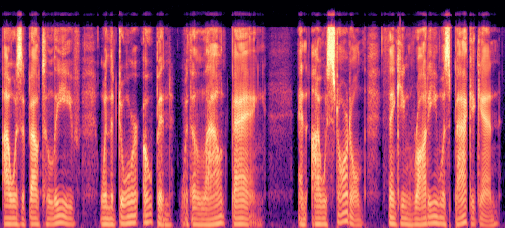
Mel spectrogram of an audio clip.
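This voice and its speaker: A man's voice: low voice, measured pace, no room sound, dull audio. A man reading scripted first-person fiction as an audiobook narrator.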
